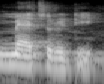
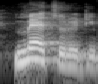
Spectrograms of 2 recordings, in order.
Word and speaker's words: maturity: इसका उच्चारण जब हम करते हैं तो इसे हम पढ़ते हैं मैच्योरिटी, ठीक है। क्या पढ़ेंगे, मैच्योरिटी पढ़ते हैं, ठीक है।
